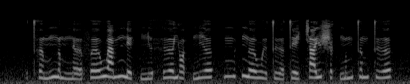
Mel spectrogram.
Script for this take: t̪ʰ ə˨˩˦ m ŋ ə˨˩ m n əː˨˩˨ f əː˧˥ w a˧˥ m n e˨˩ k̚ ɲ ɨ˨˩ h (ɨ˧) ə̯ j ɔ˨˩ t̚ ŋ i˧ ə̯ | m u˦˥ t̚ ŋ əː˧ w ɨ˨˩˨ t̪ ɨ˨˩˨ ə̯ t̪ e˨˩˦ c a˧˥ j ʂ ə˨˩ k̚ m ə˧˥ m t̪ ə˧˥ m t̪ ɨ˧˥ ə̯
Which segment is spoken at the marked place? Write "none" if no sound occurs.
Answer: ɨ˧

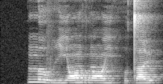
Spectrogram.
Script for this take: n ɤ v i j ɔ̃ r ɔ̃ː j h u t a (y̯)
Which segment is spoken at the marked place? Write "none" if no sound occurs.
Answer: y̯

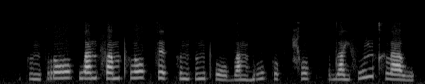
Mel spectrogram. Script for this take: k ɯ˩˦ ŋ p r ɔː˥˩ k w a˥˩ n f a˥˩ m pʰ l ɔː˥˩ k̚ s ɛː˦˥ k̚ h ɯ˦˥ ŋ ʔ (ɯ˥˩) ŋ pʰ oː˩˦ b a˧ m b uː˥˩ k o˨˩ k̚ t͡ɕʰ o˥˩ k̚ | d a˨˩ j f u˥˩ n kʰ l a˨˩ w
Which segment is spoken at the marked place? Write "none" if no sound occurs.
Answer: ɯ˥˩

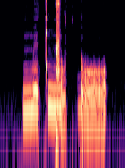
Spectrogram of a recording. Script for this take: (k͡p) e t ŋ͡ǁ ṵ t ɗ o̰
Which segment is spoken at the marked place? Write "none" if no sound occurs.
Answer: ŋ͡m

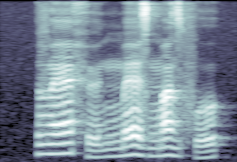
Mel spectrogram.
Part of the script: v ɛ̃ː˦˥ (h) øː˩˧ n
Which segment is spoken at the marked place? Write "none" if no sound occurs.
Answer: h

